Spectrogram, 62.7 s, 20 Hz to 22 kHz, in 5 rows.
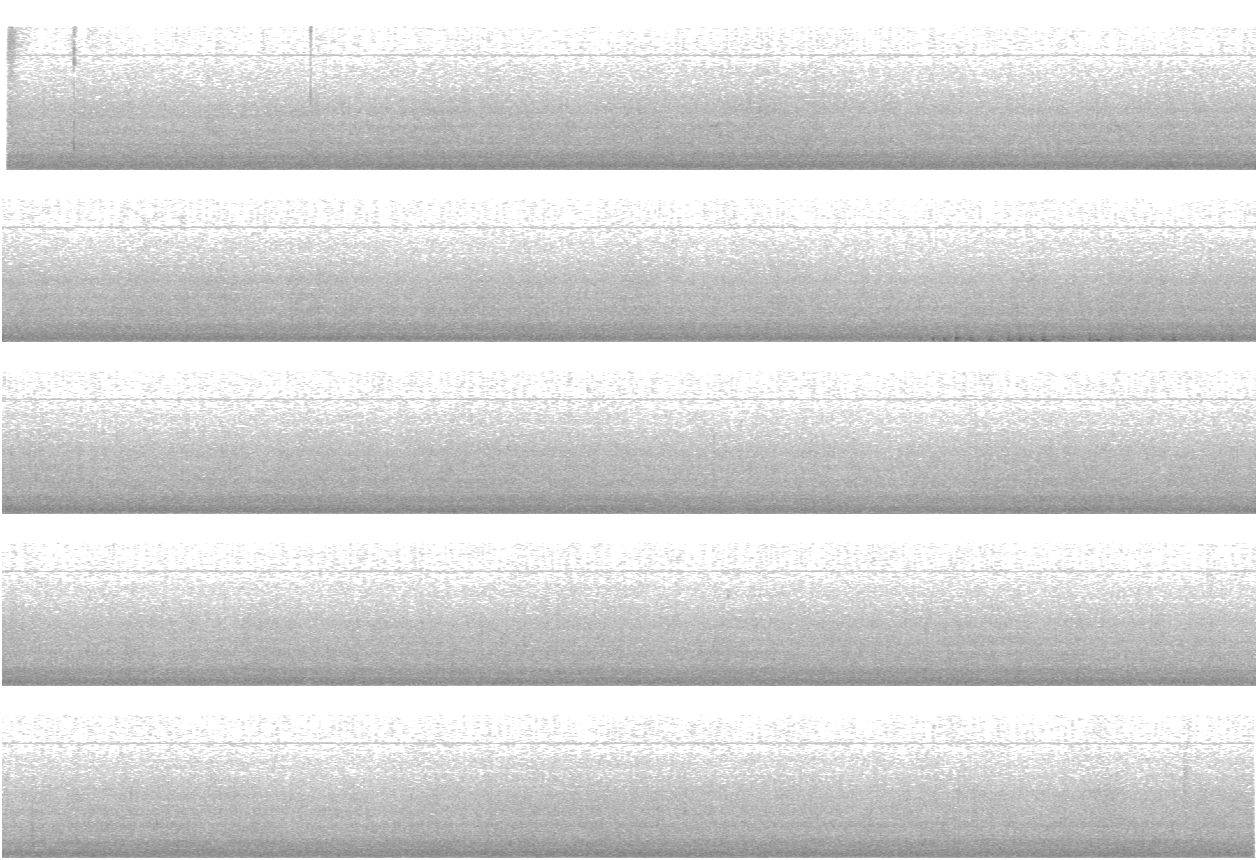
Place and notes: Golden, South Tipperary, Co. Tipperary, Ireland - River Suir Movement at Golden
Sounding Lines is a visual art project by Claire Halpin and Maree Hensey which intends to encourage participants to navigate and encounter the River Suir in an innovative and unexpected way. Communities will experience a heightened awareness and reverence for the river as a unique historical, cultural and ecological natural resource. It is designed to take you places you might not otherwise go, to see familiar places in a new light and encourage a strong connectivity to the River Suir through sound and visuals.
This project was commissioned by South Tipperary County Council Arts Service and forms part of an INTERREG IVB programme entitled Green and Blue Futures. South Tipperary County Council is one of the partners of this European Partnership Project.
29 October 2013, 14:28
